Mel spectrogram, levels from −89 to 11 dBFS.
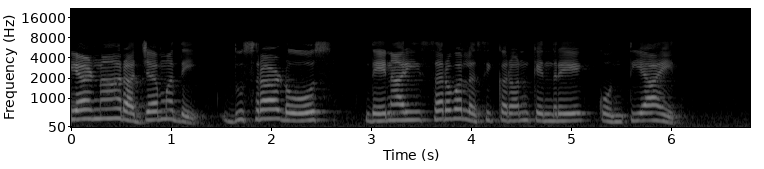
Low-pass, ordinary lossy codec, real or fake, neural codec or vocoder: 7.2 kHz; none; real; none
